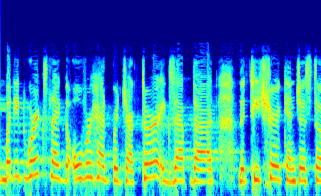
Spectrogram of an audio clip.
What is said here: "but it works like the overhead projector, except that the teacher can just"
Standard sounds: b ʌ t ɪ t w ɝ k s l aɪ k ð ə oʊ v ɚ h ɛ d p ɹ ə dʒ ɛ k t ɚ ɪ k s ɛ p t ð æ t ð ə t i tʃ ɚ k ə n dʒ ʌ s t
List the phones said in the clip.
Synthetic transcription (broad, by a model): b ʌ t ɪ t w ɝ k s l aɪ k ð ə oʊ v ɚ h ɛ d p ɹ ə dʒ ɛ k t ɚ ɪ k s ɛ p t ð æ t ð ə t i tʃ ɚ k ə n dʒ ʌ s t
